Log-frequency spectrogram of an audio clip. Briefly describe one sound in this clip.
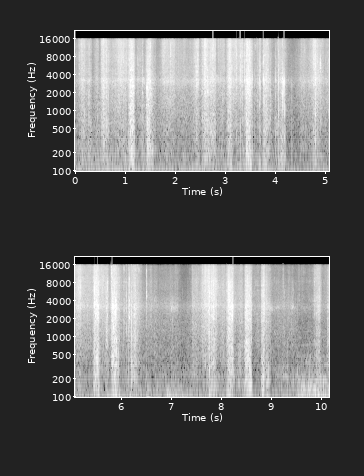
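A blade cuts through grass with sharp snips.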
